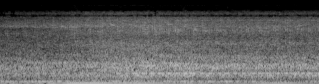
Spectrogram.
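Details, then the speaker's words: Car with new fabricated fan shroud fixing overheating, idling at about 175–180°F, PWM controller raising fan speed with temperature, not maxed: steady idle under strong even fan rush, no knocks or surging; normal idle with fans. "So the hotter the motor gets, the higher the fans turn on, or the more output the fan speed is. So the fan speed increases, which is the pulse width."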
